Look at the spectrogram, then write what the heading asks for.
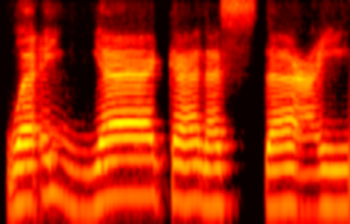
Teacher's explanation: huruf sin. Hati-hati ada sifat sofirnya, mendesisnya.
